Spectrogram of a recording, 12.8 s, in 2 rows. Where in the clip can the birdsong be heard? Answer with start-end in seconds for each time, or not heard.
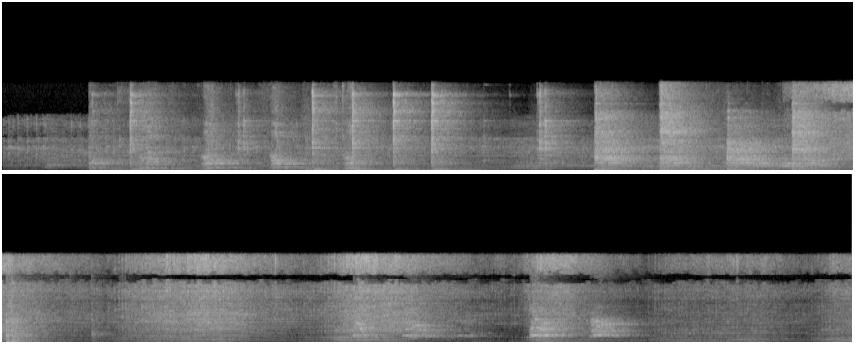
not heard.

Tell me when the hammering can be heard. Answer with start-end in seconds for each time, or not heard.
0.7-7.1.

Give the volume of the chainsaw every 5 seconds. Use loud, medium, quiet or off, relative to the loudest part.
medium, loud, loud.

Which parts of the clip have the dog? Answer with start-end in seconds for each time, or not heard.
0.7-2.6, 4.9-6.3, 9.0-11.0.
